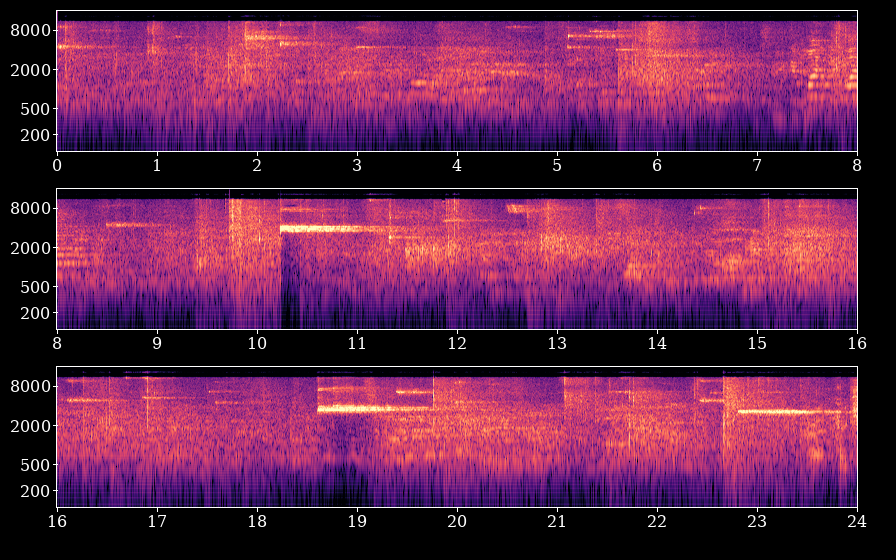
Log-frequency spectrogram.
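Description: Dodgeball play in a sports hall: players shouting and calling to each other while the balls thud off bodies and bounce on the wooden court, with the hall's echo. A few sharp impacts stand out, one near the middle and another a little later.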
